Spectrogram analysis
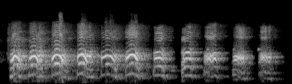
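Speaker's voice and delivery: high, loud cackling belly laugh. Shown as a demonstration. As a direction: throw your head back and laugh out loud. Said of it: "you throw your head back and you go".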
